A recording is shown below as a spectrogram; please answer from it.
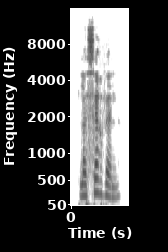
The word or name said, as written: cervelle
